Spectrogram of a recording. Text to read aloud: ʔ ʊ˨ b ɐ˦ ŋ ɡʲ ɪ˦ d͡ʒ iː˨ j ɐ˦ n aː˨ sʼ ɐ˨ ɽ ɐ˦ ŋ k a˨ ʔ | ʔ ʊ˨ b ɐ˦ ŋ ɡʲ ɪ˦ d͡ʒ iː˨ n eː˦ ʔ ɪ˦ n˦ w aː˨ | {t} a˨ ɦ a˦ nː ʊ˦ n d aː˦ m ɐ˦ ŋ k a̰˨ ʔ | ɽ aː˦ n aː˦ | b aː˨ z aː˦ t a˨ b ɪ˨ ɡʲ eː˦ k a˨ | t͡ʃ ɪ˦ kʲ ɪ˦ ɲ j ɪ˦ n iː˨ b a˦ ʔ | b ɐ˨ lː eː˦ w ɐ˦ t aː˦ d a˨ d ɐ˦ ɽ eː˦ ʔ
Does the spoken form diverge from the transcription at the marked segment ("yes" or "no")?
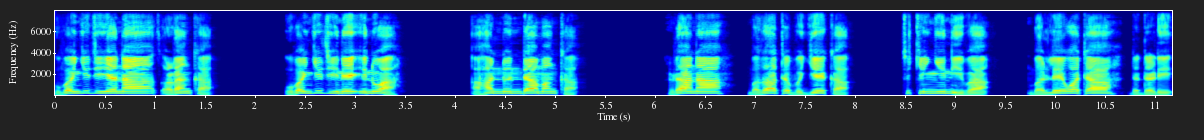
yes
